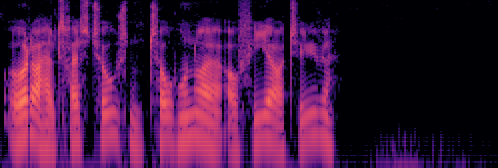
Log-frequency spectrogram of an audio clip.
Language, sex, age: Danish, male, 51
